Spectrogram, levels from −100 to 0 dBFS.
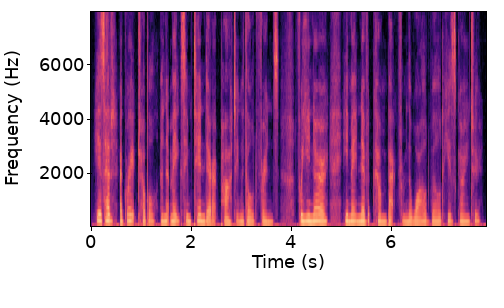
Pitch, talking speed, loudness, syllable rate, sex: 215 Hz, 245 wpm, -21 LUFS, 5.2 syllables/s, female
